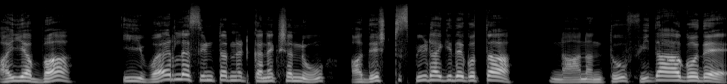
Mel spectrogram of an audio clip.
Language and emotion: Kannada, surprised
